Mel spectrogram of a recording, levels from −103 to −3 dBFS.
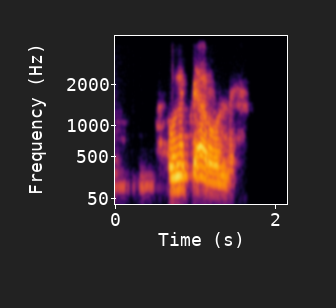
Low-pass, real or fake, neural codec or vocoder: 3.6 kHz; fake; codec, 44.1 kHz, 7.8 kbps, DAC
